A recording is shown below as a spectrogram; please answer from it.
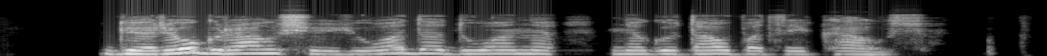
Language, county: Lithuanian, Vilnius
